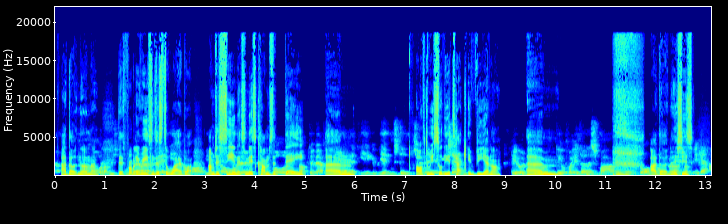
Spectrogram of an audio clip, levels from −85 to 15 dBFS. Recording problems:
voice in the background; loud; throughout; 8 dB below the speech

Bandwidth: 18.5 kHz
